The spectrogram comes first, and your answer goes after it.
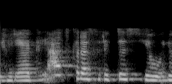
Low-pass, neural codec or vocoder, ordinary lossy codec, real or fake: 5.4 kHz; codec, 44.1 kHz, 2.6 kbps, SNAC; MP3, 48 kbps; fake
